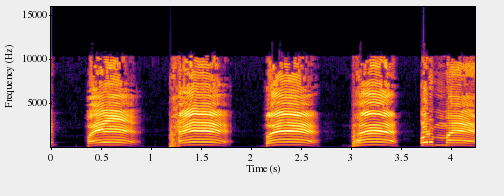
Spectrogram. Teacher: पांचों वर्णों में दोनों होठों का स्पर्श होगा, इसलिए इन्हें ओष्ठव नाम दिया जाएगा।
